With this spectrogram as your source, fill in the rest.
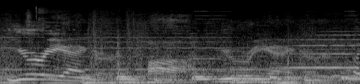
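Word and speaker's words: Urianger: It's pronounced like oo. Let the ooh sound glide like the whisper of a forgotten secret.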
